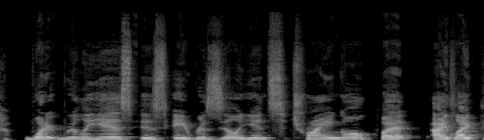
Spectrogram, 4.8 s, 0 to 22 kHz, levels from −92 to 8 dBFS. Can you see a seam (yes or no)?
yes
